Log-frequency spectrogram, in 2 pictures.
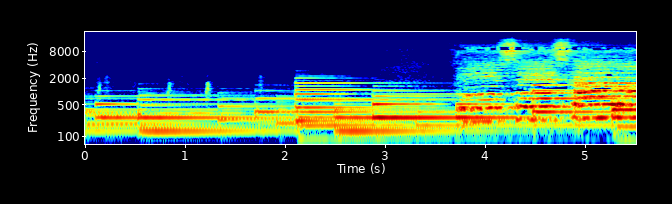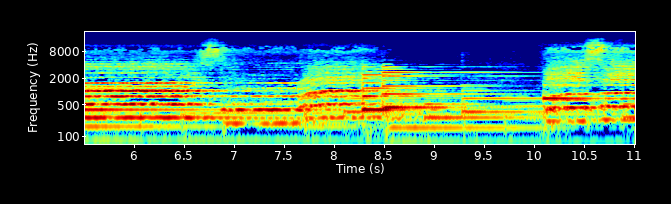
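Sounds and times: sustained instrumental chords: 0:02.2 - 0:11.0
choir singing: 0:03.6 - 0:11.0.

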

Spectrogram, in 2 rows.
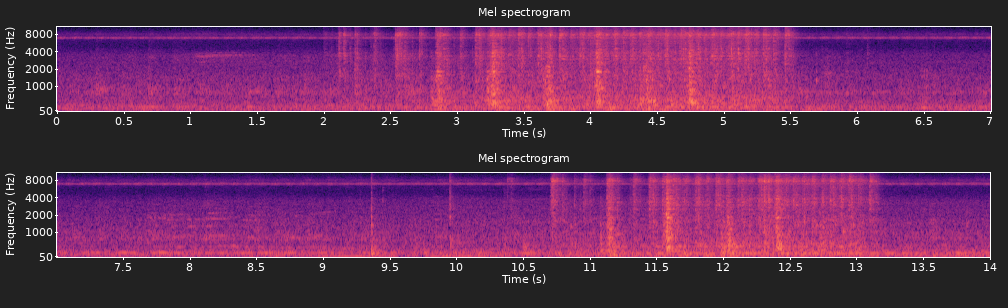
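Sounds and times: sewing machine clacking: 0:02.0 - 0:05.6, 0:10.6 - 0:13.2.

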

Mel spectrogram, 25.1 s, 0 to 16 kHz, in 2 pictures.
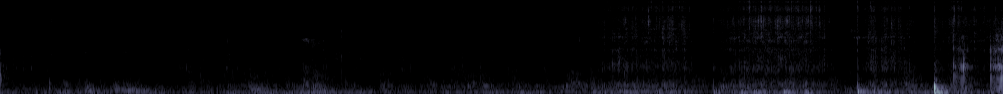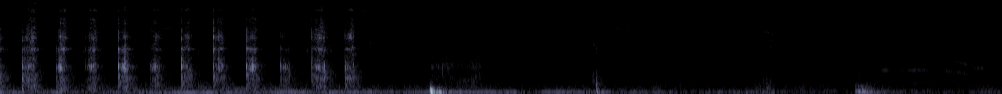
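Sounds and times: metal spoon scraping wooden board: 0:07.5 - 0:17.1.

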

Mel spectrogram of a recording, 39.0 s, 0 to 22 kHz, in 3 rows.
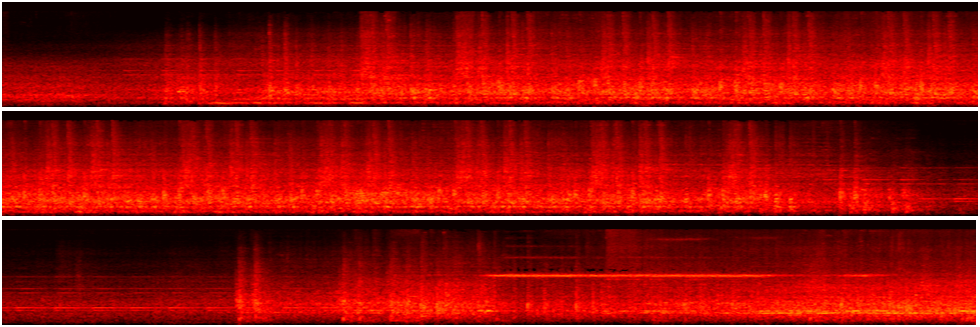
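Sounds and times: electric train passing: 0:00.0 - 0:39.0
train wheels clattering over joints: 0:02.2 - 0:25.3, 0:30.5 - 0:34.0.

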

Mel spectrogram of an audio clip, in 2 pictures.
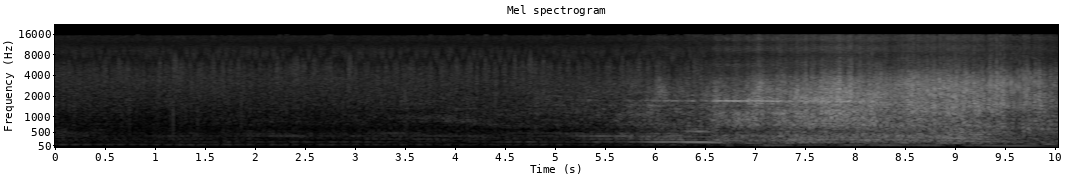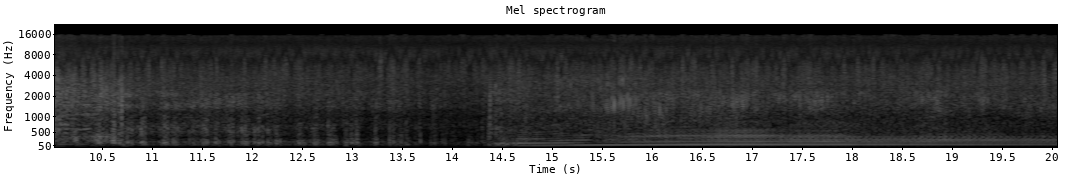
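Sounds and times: engine hum: 0:00.0 - 0:20.0
aircraft flying past on loudspeaker: 0:03.2 - 0:12.8.

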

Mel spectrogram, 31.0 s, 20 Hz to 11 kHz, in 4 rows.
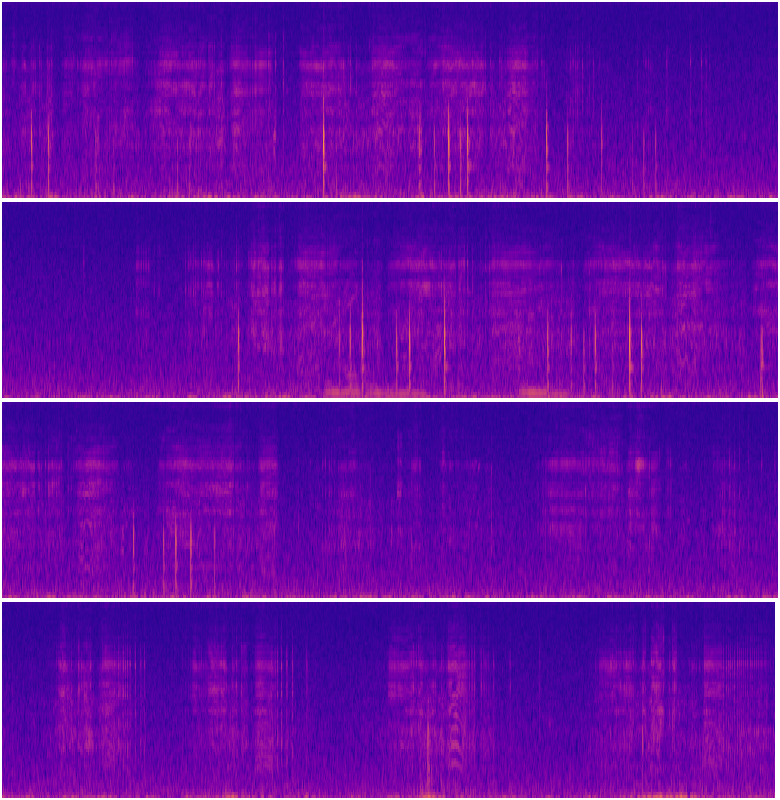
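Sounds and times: fishing reel rasping winding: 0:00.2 - 0:05.8, 0:09.1 - 0:22.2, 0:27.2 - 0:28.2, 0:29.2 - 0:31.0.

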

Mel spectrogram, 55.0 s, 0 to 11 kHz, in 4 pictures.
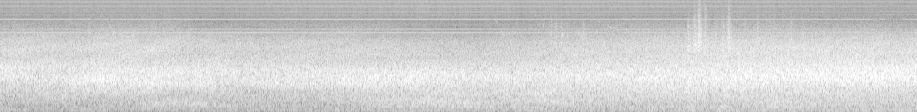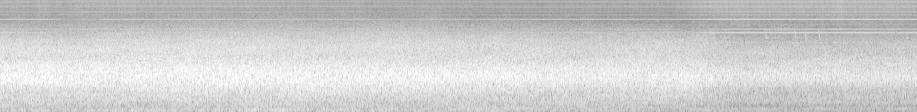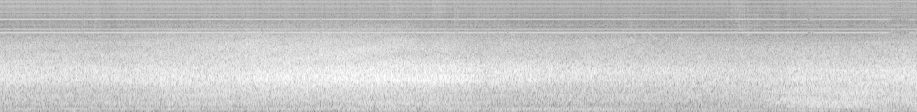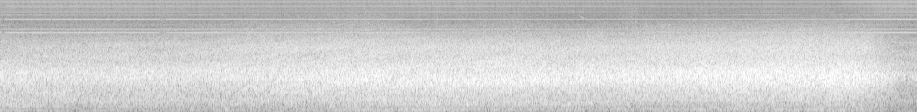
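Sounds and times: jet engines roaring: 0:00.0 - 0:55.0.

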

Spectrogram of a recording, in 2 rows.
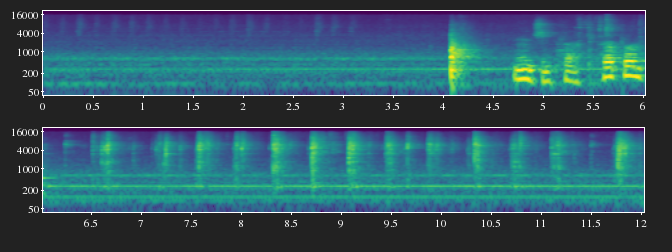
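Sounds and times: steady low hum: 0:00.0 - 0:12.0
pepper grinder clicking: 0:06.1 - 0:12.0.

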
